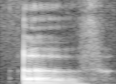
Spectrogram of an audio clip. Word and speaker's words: of: can say of course pronunciation of of use the short uh sound like cup and up of and the F sounds like a vvv sound like very together of of course in the word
